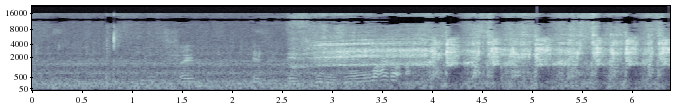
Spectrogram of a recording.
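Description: Steam hissing as it is let into a small single-cylinder steam engine fed from a homemade vertical boiler, starting suddenly about halfway through and then breaking into quick, even chuffs as the engine begins to turn over. A dog gives a wavering whine just as the steam comes on.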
